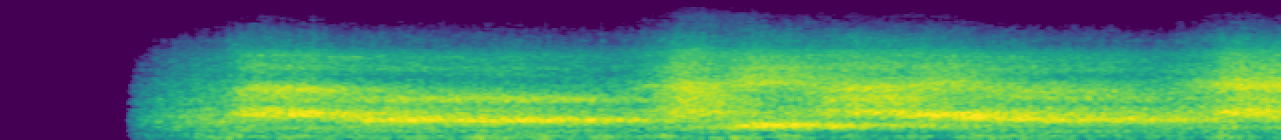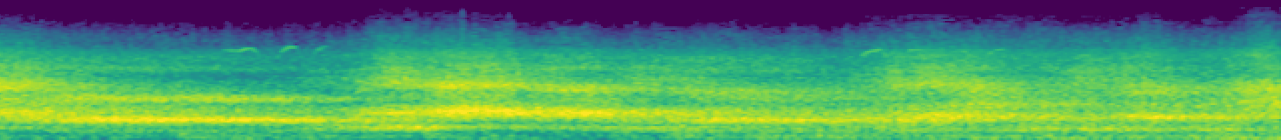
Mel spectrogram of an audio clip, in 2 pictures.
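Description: A huge crowd sings and chants loudly outdoors.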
